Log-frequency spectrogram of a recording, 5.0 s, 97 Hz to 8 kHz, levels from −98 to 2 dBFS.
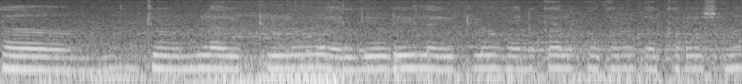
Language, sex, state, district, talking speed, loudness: Telugu, female, Andhra Pradesh, Guntur, 110 wpm, -16 LUFS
